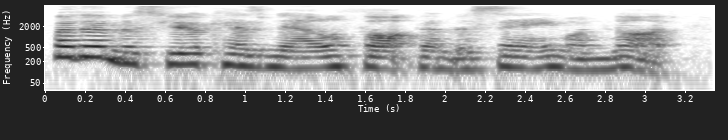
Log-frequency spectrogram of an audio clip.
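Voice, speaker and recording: A woman reading a classic novel as an audiobook narrator, in a measured, formal way with deliberate phrasing. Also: rumbling low, very animated. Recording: roomy, echoey home recording.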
